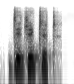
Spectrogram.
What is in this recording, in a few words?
"digitate", Indian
